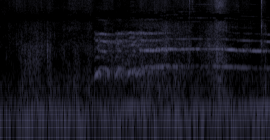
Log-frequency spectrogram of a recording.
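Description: A rooster crowing faintly: one long crow that starts about a second and a half in and holds steady for over two seconds.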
